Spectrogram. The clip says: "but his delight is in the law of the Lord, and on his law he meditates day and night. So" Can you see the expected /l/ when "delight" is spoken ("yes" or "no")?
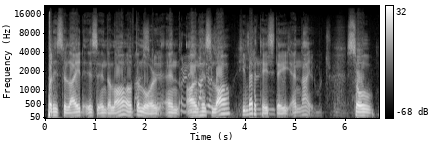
yes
